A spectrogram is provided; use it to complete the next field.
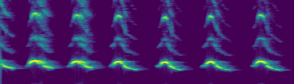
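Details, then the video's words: Asian pied starling singing vigorously, a recording meant to coax kept starlings into song: six loud, evenly spaced whistles about two per second, each a quick rising then falling slur. "Pancingan Suara Jalak Suren Gacor POWER FULL Variasi Isian"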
